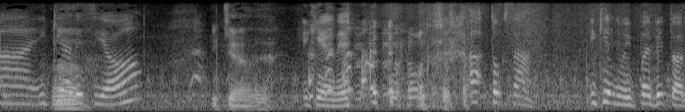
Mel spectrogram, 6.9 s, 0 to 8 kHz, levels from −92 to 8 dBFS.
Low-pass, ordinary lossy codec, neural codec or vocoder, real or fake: 7.2 kHz; none; none; real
